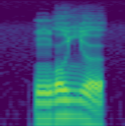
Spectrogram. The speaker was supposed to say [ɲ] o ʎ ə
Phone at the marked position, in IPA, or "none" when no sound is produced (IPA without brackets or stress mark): ŋ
